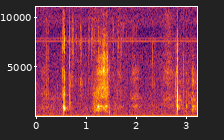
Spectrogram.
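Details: Baby hiccups in the morning while an adult talks to the happy infant: two brief, sharp catch sounds about two seconds apart over a low electrical hum.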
